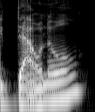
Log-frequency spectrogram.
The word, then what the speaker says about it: Domhnall: And someone in the comments very kindly broke down how in Ireland, you can pronounce his name with like an SH or a W. So his name is actually Domhnall Gleeson.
